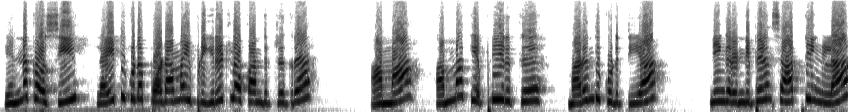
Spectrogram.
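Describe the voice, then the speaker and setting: A woman voicing an exasperated young husband who fires off quick, irritated questions in a storybook tale. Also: very high voice, fairly bright tone, dry recording, pitched above the performer's own voice. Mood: worried.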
